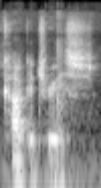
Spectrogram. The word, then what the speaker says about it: cockatrice: ] all to know it's pronounced cockatrice okay boring thing of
